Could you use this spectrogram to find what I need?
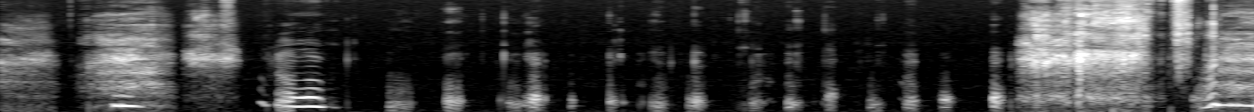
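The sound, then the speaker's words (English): A man lets out stifled groans: muffled, strained grunts and breathy gasps in many short bursts, some pig-like, separated by brief pauses, with speech at the start and end. “I heard you stifle that groan.”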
